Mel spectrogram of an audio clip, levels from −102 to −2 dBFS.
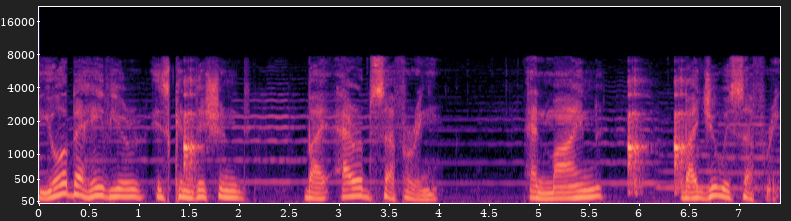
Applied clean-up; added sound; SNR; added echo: none; Bowed string instrument; 0 dB; none.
